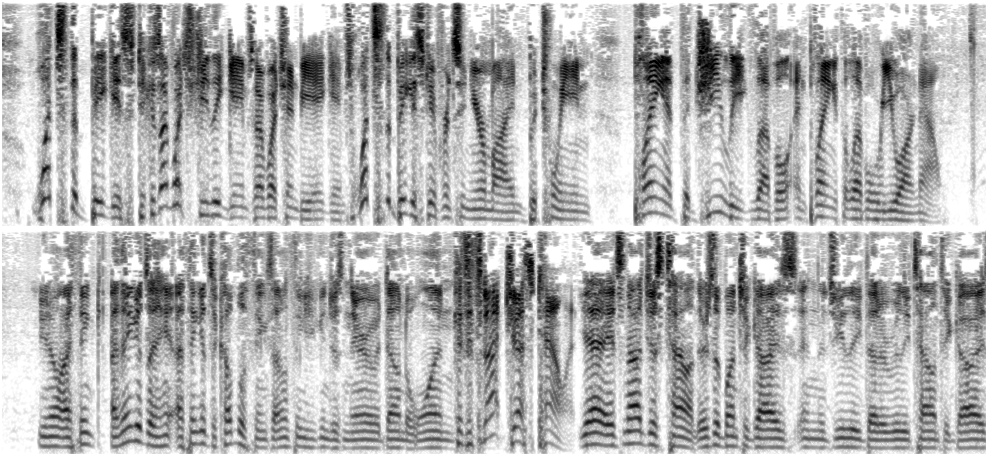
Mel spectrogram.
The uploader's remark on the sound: live from Lakers' Media Day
